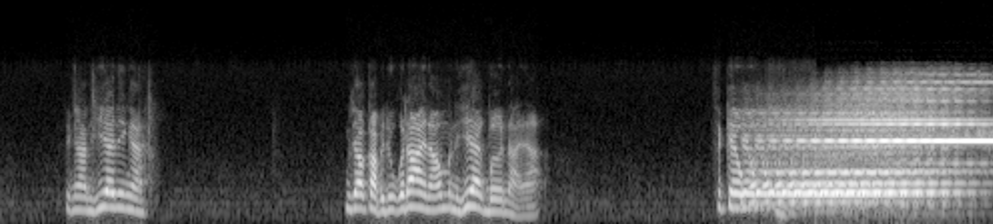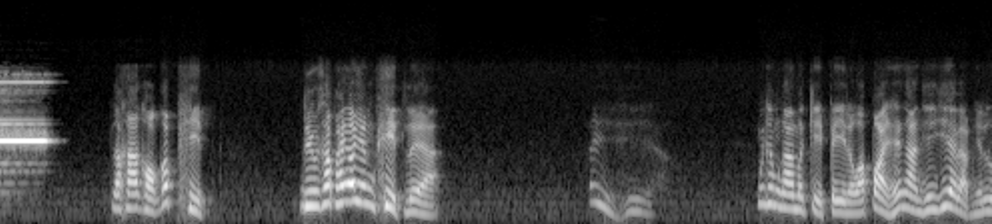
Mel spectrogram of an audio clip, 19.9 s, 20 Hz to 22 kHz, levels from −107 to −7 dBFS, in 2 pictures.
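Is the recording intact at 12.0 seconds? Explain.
Yes, the speech at 12.0 seconds is intact, with no fault at that moment.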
